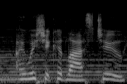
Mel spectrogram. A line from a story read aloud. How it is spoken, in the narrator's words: he said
